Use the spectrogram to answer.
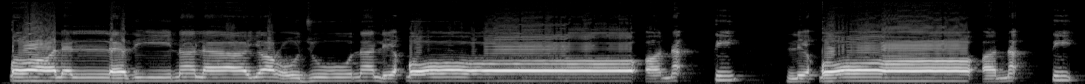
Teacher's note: اس مد کو ہم کہتے ہیں مد متصل، 5 الف کے برابر، اس کو بھی کھینچ کر پڑھنا ہے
